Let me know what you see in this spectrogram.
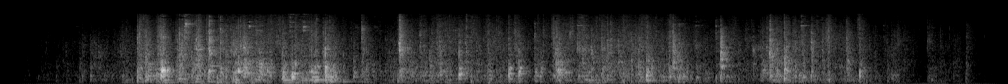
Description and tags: plastic rubbish falling stairs 02
A collection of plastic trash falling down a surface as a foley for my documentary "Plastic Paradox"
Recorded with NTG-4, Mono.
bottle, bounce, container, dispose, drink, drop, fall, falling, foley, garbage, PET, plastic, plastics, rubbish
